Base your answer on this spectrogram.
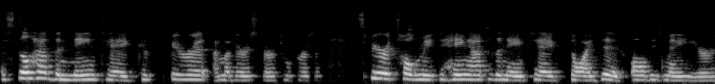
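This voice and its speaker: Speaking at a fairly quick pace with an American accent, a woman uses a fairly high pitch and fairly even intonation. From Minnesota, US Midwest. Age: 60s. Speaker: UFO experiencer and author. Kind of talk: casual interview chat. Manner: hesitant, many fillers.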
